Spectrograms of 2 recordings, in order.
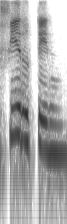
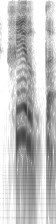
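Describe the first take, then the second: First: The word ends with an added -in syllable. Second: The word ends abruptly on the q sound. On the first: The reader continues into the next word. "nak sambung kan" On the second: The reader stops after this word. "Kalau dia berhentilah"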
